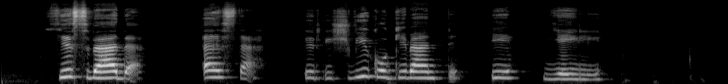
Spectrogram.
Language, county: Lithuanian, Vilnius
